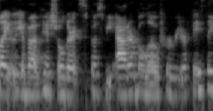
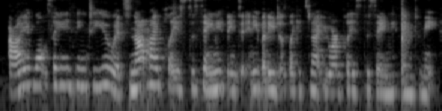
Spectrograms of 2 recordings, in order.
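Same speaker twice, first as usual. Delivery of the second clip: normal talking voice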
